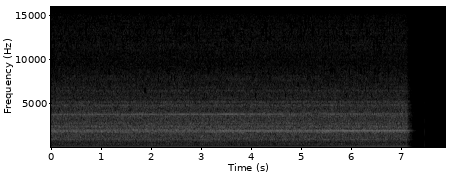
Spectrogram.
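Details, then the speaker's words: PS4 Pro CUH-7016B in the multiplayer menu, before cleaning. Cooling fan at full speed, about 60 dB, a loud constant airy roar with a low hum. Caused by dust and dried thermal paste; about 35 dB after cleaning and repasting. "now as soon as you enter the multiplayer menu the fan starts spinning super fast reaching up to 60 decibel it almost sounds like a jet engine listen"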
